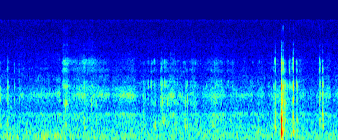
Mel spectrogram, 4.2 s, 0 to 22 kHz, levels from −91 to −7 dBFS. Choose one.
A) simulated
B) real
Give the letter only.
B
